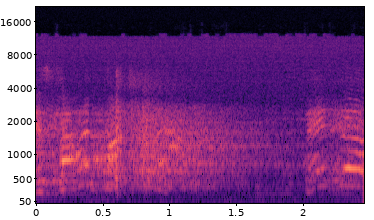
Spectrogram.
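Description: A voice speaking briefly, with a short sharp crack about half a second in. The sound then fades away toward the end.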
